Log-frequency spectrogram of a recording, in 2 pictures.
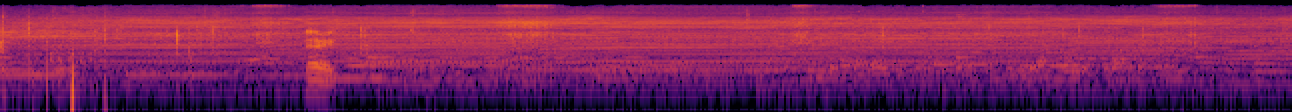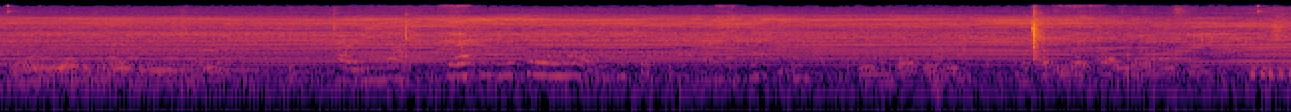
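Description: Electric hair clippers buzz steadily close by.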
